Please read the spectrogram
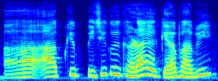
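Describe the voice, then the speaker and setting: A woman's voice: on the high side, animated, moderate pace, no room sound, close to an everyday voice. A woman voicing a cheeky, chummy young male friend who teases casually in a domestic story. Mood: cheeky teasing. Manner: teasing, chummy.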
